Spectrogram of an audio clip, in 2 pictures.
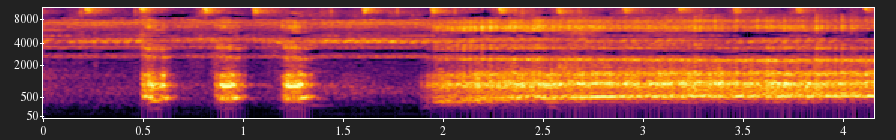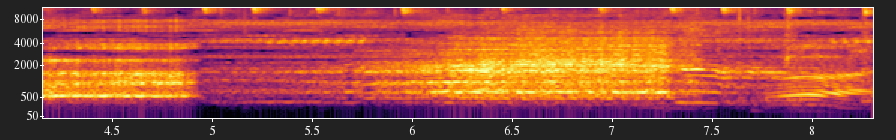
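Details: A howler monkey at Belize Zoo gives a deep, rasping, bass roar rising and falling in long breathy surges, seemingly a territorial call made angrily at people howling at it.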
